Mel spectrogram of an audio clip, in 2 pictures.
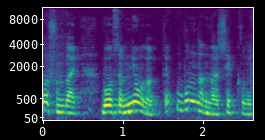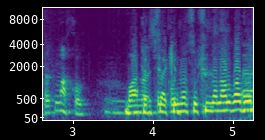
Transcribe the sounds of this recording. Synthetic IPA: oʃund̪ɑjbo̞lˠsomnebolˠod̪d̪epbund̪ɑnd̪ɑʃe̞k̚ʲqʰəlˠwɑt̪ʰɑt̪mɑqulˠ | mɑt̪sʃɑkʰʲino̞suʃund̪ɑnɑlˠβɑd̪ə

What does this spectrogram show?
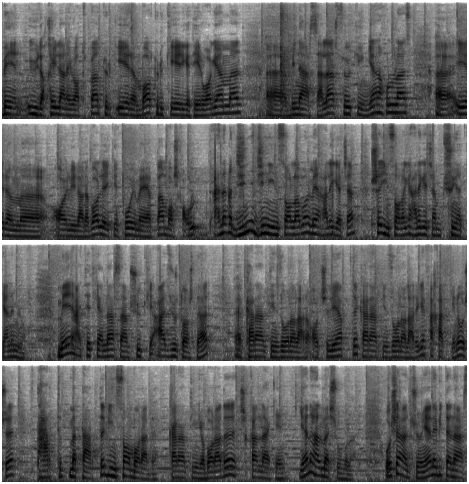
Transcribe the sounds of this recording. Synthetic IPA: menʊjd̪aqʰɨjlanɪpjɒt̪ʰɪ̥pmant̪ʰʊɾkʲe̞ɾɪmbɒɾt̪ʰʊɾkʲʰijaeɾɡʲat̪ʰe̞ɾwɒɡʲanman | bɪnaɾsalaɾsɵkʲʰɪŋɡʲanχʊlːas | eɾɪmɒ̰jlilaɾɪbɒɾle̞kʲɪnt̪ʰojmajapːanbɒʃqɑʊlajnɨqd͡ʒɪnːɪd͡ʒɪnːiːnsɒnlaɾbɒɾme̞nɦalɪɡʲat͡ʃʰam | ʊʃaɪnsɒnlaɾɡʲaɦalɪɡʲat͡ʃʰamt̪ʰʊ̥ʃʊnjat̪̚kʲanɪmjoq̚ | me̞na̰jt̪ʰajat̪̚kʲanːaɾsaamʃʊkʲʰɪʔa̰zjʊɾt̪ʰɒʃlaɾ | kʰaɾant̪ʰɪnzonala̰ɾɪ̰ʔɒ̰t͡ʃʰɪljap̚t̪ʰɪkʰaɾant̪ʰinzonala̰ɾɪɡʲafɑqʰɑt̪̚kʲɪnaoʃa | t̪ʰaɾt̪ʰɪpmat̪ʰaɾt̪ʰɪpɪnsɒnbɒɾad̪ɪkʰaɾant̪ʰiŋɡʲabɒɾad̪ɪt͡ʃʰɨ̥qʰːɑnd̪ankʲʰejɪnjanaːlˠmaʃʊbolad̪̥ɪoʃanɪt͡ʃʰʊnjanabɪt̪ʰːanaɾsa

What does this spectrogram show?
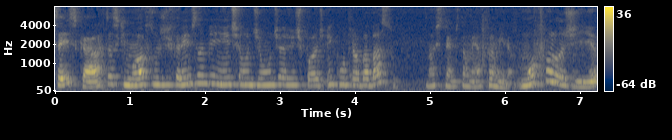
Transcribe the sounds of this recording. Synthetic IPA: sejskaɾt̪ɐskɪmɔst̪ɾɐ̃w̃ʊzd͡ʒifeɾẽnt͡ʃɪzɐ̃mbiẽnt͡ʃɪzõd͡ʒɪõnd͡ʒɪaʒẽnt͡ʃɪ̥pɔd͡ʒɪʔẽkõnt̪ɾaɾbabasu | nɔst̪ẽmʊst̪ɐ̃mbẽj̃ɐfɐ̃milʲɐ̰moɾfoloʒiɐ

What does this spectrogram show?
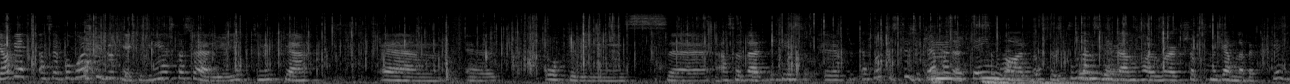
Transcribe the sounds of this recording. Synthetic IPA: jɑːɡveːt̪alsɔpʰɔvoːɾat̪bɪblɪʊt̪ʰeːkəɡɪneːst̪asɔæɖɛjɵjɛt̪ːəmʏkːə | ʔoːt̪əɾvɪnːɪŋs | a̰lsɔd̪æɾd̪ɛfɪns | ɑjɑt̪ʰɾoːt̪ːəst̪ʉt̪ʰɛmːəɛsɔmhaɾd̪ɔffœʂkuːlansɛd̪anɦɑɾwœɾkʂɔpsmɛɡamlabœkːəɾ

